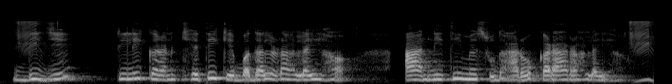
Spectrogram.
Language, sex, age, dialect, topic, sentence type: Magahi, female, 41-45, Western, agriculture, statement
